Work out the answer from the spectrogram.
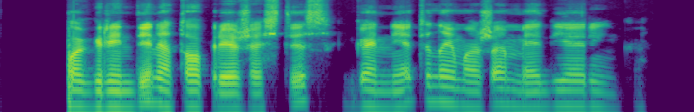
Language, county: Lithuanian, Telšiai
